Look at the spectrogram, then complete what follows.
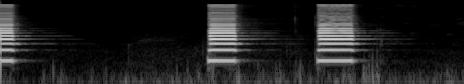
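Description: Motorcycle horn sounded in short beeps by a child pressing the handlebar horn button: the tail of one beep at the start, then two more about two and three seconds in, each one steady tone.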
